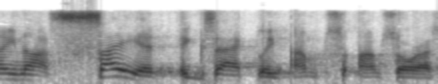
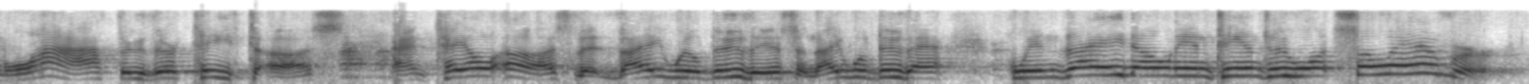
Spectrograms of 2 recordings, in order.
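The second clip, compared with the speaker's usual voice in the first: fired-up preaching; 6 semitones higher than usual. Real, not acted. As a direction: build the outrage question by question. Preaching against lying leaders.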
